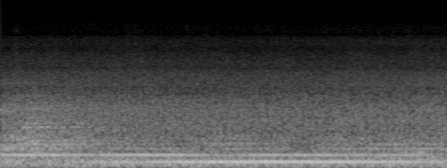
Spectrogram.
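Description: A steady low mechanical hum with a constant low tone over a faint noisy wash, the kind a running fan or ventilation unit gives.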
